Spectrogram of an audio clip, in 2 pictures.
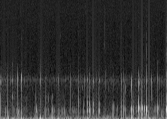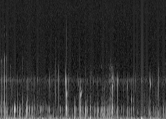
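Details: Person lying down after drinking a lot of lactic acid bacteria drinks, belly recorded: continuous low rumbling with frequent gurgles and pops; very active bowel sounds (borborygmi).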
